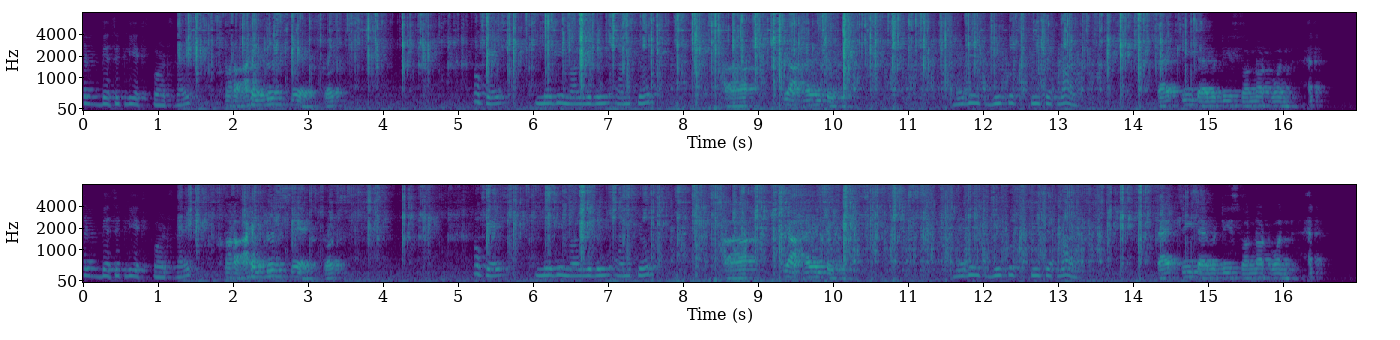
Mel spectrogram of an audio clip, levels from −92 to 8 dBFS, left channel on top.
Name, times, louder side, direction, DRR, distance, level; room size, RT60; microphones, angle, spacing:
voice 1, 0.0-1.5 5.2-5.7 6.0-7.7 11.6-13.5, right 1 dB, 10° left, 3 dB, 2.1 m, -51 dB
sound 1, 1.3-14.9, left 7 dB, 80° left, 2.7 m, -41 dB
voice 2, 1.9-3.5 8.5-9.0 9.3-10.2 14.3-16.4, right 2 dB, 50° right, 3 dB, 4.1 m, -45 dB
sound 2, 7.6-13.9, right 6 dB, 65° right, 3.1 m, -53 dB
20.5 x 17.5 x 3.2 m, 0.38 s
head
